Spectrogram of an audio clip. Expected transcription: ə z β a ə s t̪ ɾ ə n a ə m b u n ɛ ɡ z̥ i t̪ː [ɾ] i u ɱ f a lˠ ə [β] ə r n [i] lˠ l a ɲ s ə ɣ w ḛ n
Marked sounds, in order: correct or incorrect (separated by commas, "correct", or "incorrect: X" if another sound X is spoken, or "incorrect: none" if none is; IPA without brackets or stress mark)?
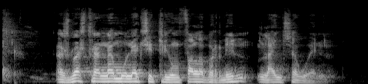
correct, correct, correct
